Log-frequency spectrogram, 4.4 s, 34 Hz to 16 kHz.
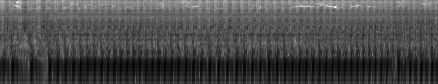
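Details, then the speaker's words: Motorcycle with a TK aftermarket PE 28 carburetor that keeps flooding despite repeated cleaning: small single runs with a rough, uneven low thump and a wet, stumbling idle that won't settle; carb flooding. "jadi tanda-tandanya nanti ini motor yang jenis suka banjir karbunya"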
